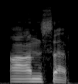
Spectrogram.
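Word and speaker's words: answer: हैं एग्जांपल जैसे में आंसर आंसर में एस के बाद डब्लू आया हुआ है इसलिए यह डब्लू साइलेंट हो चुका है आंसर का मतलब होता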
